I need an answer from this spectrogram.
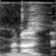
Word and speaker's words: Minogue: But you've also got Kathleen Minogue, is that how you pronounce her name?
